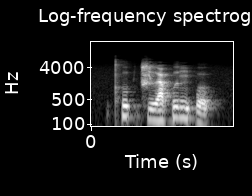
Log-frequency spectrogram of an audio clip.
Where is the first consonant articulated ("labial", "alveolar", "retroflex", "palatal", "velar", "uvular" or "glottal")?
velar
